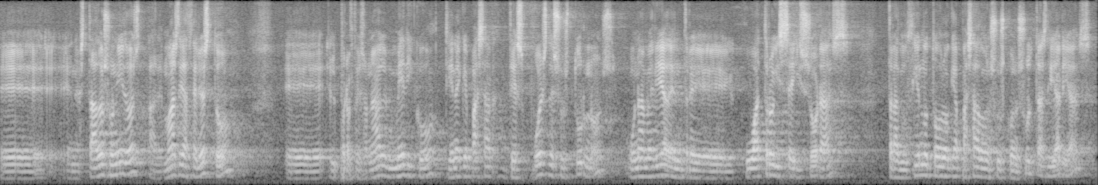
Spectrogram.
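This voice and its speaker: Speaking at a moderate pace, a man with a slightly high, darkish voice and some vocal fry talks thoughtfully and often stops to restart. He's a tech specialist giving a conversational explanation as an interview guest, recorded in a hall with long reverb.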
